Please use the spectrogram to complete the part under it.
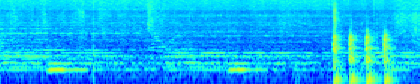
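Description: Four quick, sharp knocks on a door during a live Halloween special, sounding after a stretch of quiet background noise.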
